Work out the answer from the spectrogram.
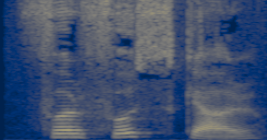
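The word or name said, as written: förfuskar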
